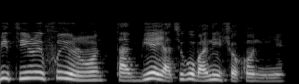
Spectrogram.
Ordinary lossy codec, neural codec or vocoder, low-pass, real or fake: none; codec, 16 kHz, 16 kbps, FreqCodec, larger model; 7.2 kHz; fake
